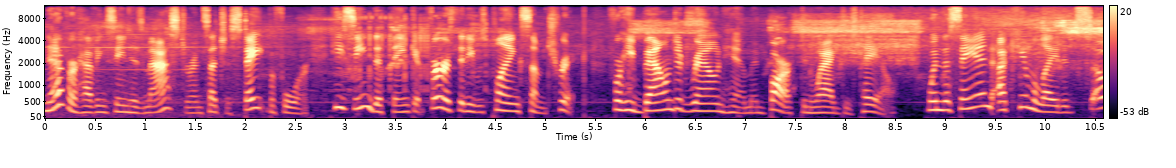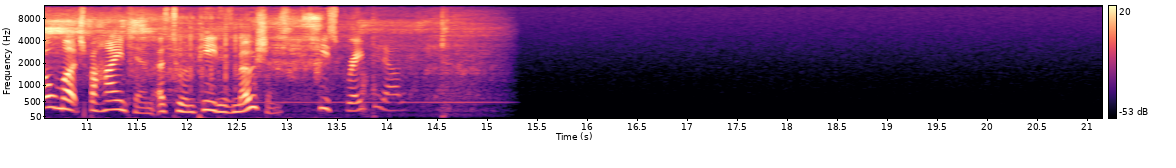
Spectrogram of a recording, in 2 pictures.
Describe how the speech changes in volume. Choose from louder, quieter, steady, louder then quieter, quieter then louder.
steady.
